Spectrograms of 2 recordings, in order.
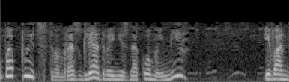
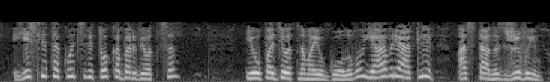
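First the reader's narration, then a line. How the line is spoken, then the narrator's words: Laughing. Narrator (Russian): засмеялся Иван Гермогеныч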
